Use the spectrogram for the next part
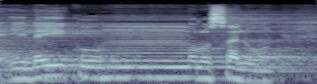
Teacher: میم ساکن کے بعد دوسرا میم آ رہا، تو اس میں کیا ہوگا؟ غنہ کے ساتھ اس کو پڑھیں گے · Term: ادغام شفوی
